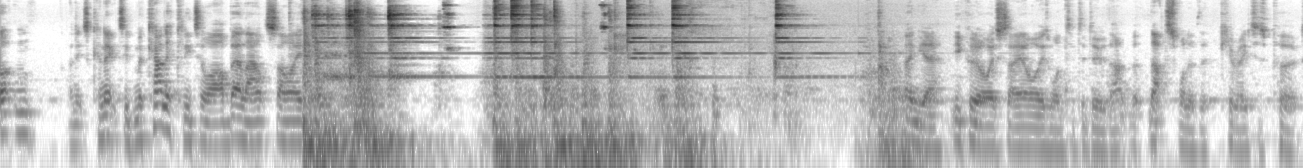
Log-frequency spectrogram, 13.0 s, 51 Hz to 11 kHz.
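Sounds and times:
locomotive bell clanging: 3.0 - 9.5.

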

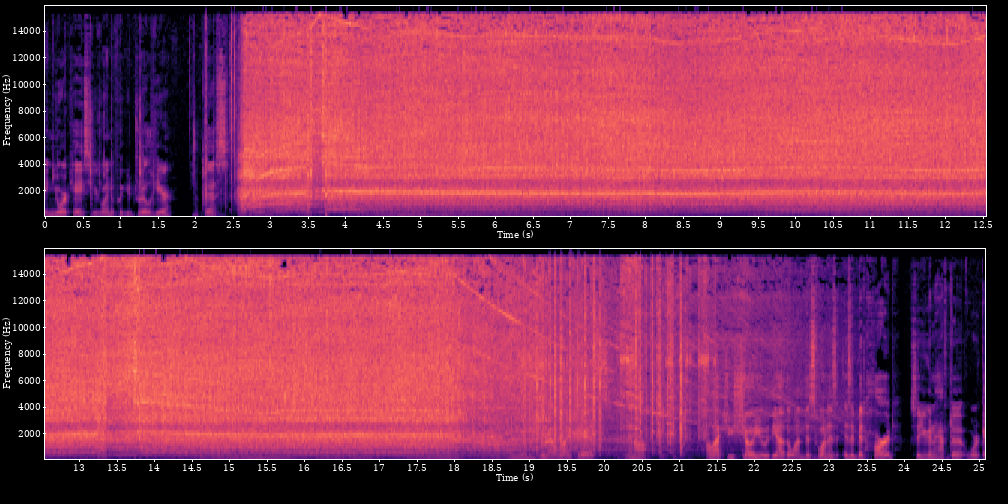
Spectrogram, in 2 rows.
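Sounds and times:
electric drill boring metal: 2.5 - 23.6.

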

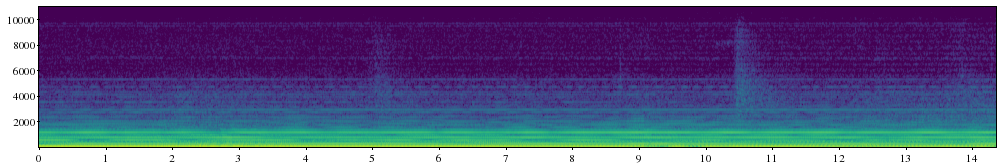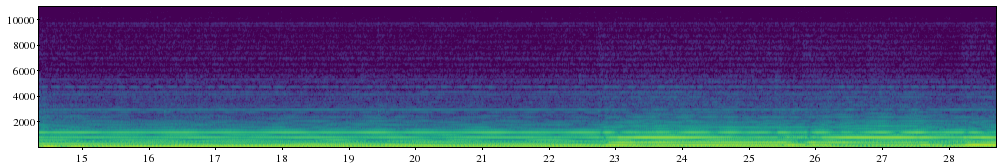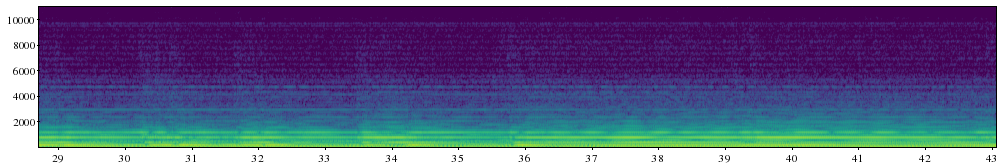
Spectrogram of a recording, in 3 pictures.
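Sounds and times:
ambient organ-like chord: 0.0 - 43.0
higher shifting notes: 2.0 - 4.0.

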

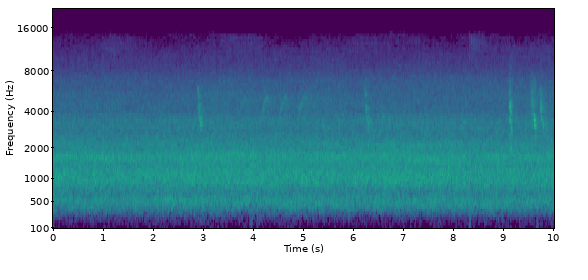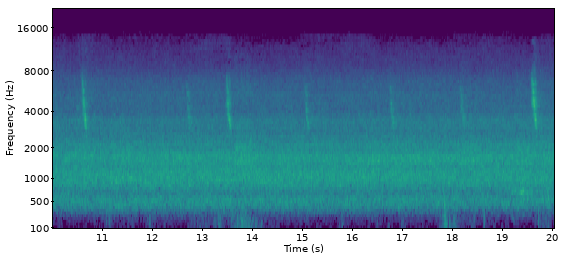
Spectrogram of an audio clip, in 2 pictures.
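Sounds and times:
steady background hiss: 0.0 - 20.0
sparrows chirping: 9.1 - 10.8, 13.5 - 13.8, 19.4 - 19.9.

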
